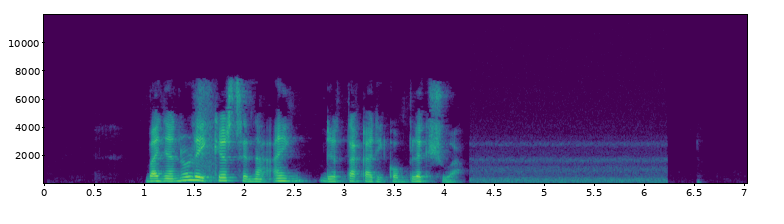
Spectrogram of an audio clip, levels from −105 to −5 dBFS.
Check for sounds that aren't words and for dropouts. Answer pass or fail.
pass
